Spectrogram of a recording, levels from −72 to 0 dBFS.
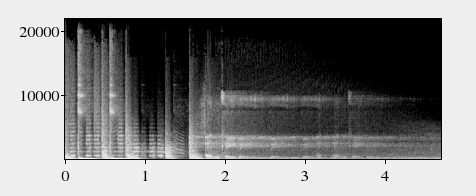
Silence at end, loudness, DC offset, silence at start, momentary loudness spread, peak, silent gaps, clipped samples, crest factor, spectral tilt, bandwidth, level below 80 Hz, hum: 0 s; -8 LUFS; under 0.1%; 0 s; 20 LU; 0 dBFS; none; 1%; 10 dB; -4 dB/octave; over 20 kHz; -18 dBFS; none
